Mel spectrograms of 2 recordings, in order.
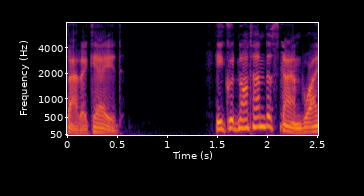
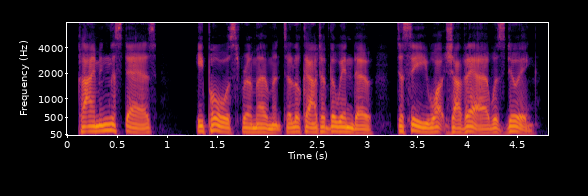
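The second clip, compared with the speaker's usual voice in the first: usual speaking voice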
